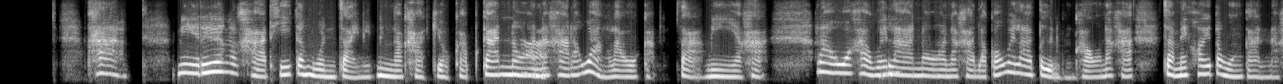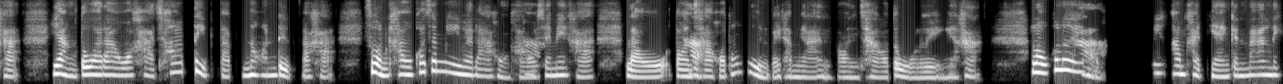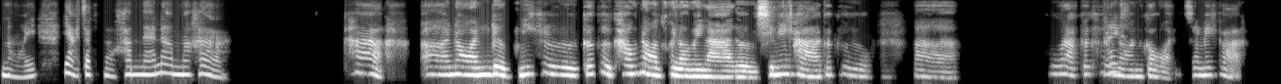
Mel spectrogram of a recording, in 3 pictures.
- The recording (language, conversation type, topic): Thai, advice, ต่างเวลาเข้านอนกับคนรักทำให้ทะเลาะกันเรื่องการนอน ควรทำอย่างไรดี?
- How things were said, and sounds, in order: inhale; other background noise; tapping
